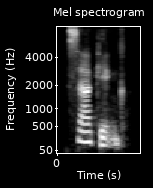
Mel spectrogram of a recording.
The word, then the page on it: sacking: Indian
